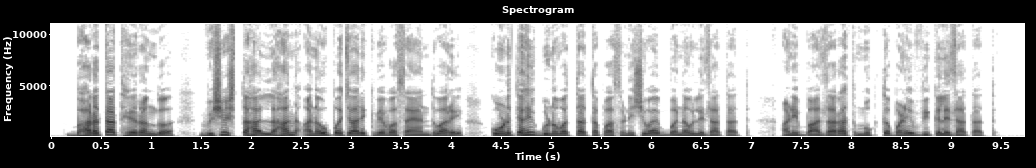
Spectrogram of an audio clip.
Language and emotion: Marathi, neutral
